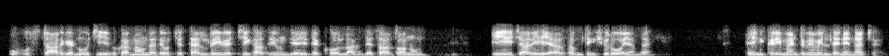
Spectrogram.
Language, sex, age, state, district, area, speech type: Punjabi, male, 18-30, Punjab, Kapurthala, rural, conversation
